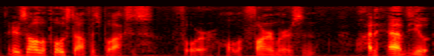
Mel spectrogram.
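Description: A man casually narrating his walk through abandoned houses, easygoing and halting, with frequent chuckles. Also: low voice, huge pitch swings, gravelly, warm tone, no room sound, highs cut off. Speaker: vlogger. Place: outdoors in a rural ghost town and inside abandoned houses.

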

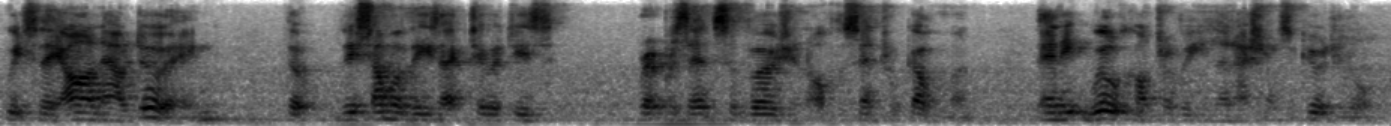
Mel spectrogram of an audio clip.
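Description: A man in his seventies, a retired official, answering interview questions in a measured way that hedges and qualifies each point. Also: a little high, echoey room, lo-fi sound, noisy background. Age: 70s. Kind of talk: studio interview conversation. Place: green-screen TV studio, seated.

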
